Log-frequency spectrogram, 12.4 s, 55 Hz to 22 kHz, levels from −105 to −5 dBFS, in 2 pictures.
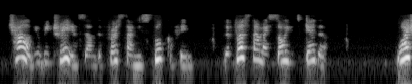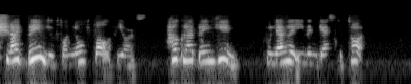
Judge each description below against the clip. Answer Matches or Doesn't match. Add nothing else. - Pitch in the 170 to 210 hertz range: Doesn't match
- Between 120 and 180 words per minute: Doesn't match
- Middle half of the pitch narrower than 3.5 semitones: Doesn't match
